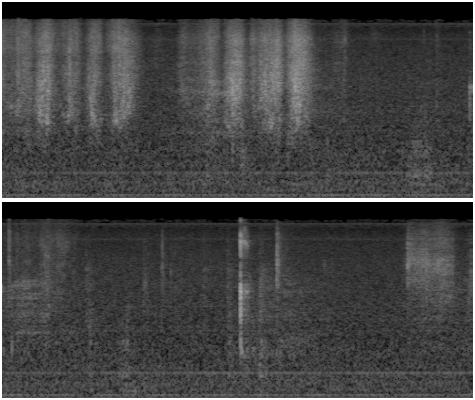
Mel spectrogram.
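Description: Hands wiping excess Foam-Tac glue off an EPP foam wing and its plywood brace: a run of quick rubbing strokes in the first two seconds, then lighter handling of the foam with a single click about five seconds in, over a steady low hum.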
